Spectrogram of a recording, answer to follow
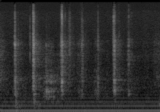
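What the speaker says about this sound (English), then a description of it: "I'm going to dice up my cilantro real quick" Knife dicing a sprig of cilantro on a cutting board: a few sharp, evenly spaced taps, about six in two and a half seconds, over a steady low hum.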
